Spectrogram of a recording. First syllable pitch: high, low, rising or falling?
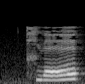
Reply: rising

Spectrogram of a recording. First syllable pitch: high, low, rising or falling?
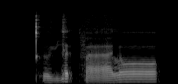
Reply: low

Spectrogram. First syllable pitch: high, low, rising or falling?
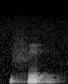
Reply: rising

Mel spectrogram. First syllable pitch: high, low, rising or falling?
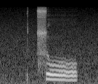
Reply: low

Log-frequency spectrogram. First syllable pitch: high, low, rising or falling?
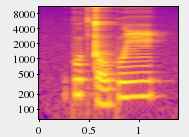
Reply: high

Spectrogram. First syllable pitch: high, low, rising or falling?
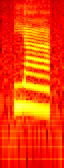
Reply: low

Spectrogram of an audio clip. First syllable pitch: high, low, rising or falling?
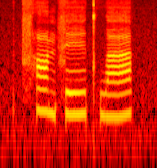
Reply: falling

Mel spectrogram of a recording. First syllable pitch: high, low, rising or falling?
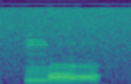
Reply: falling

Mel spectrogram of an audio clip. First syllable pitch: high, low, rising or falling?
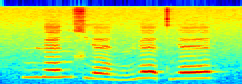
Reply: high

